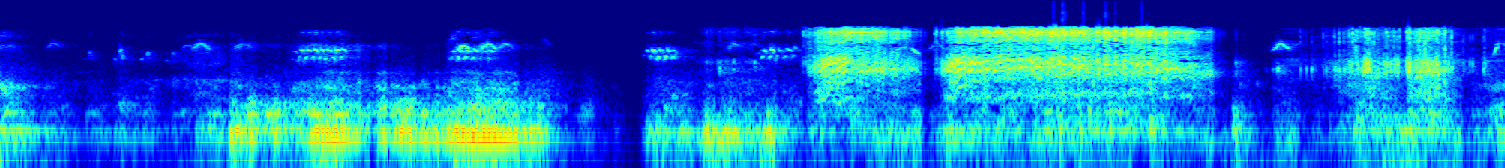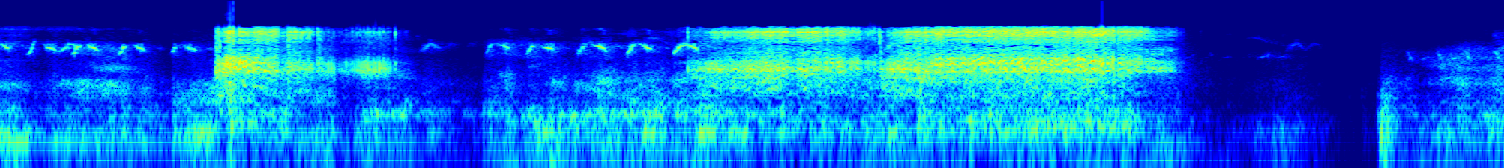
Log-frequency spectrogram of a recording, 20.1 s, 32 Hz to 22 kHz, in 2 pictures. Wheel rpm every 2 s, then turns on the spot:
0, 0, 30, 100, 10, 30, 0, 70, 80, 0.
10-12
